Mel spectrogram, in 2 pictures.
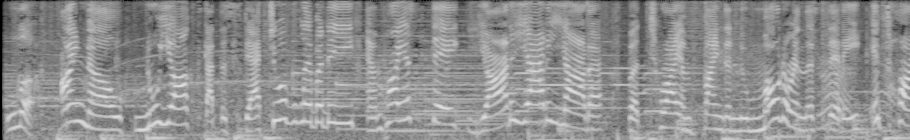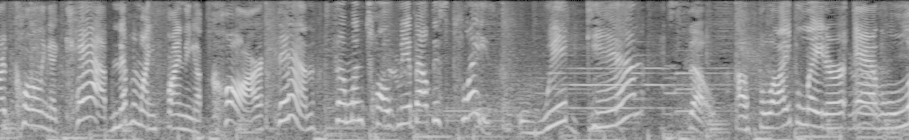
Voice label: acting characters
